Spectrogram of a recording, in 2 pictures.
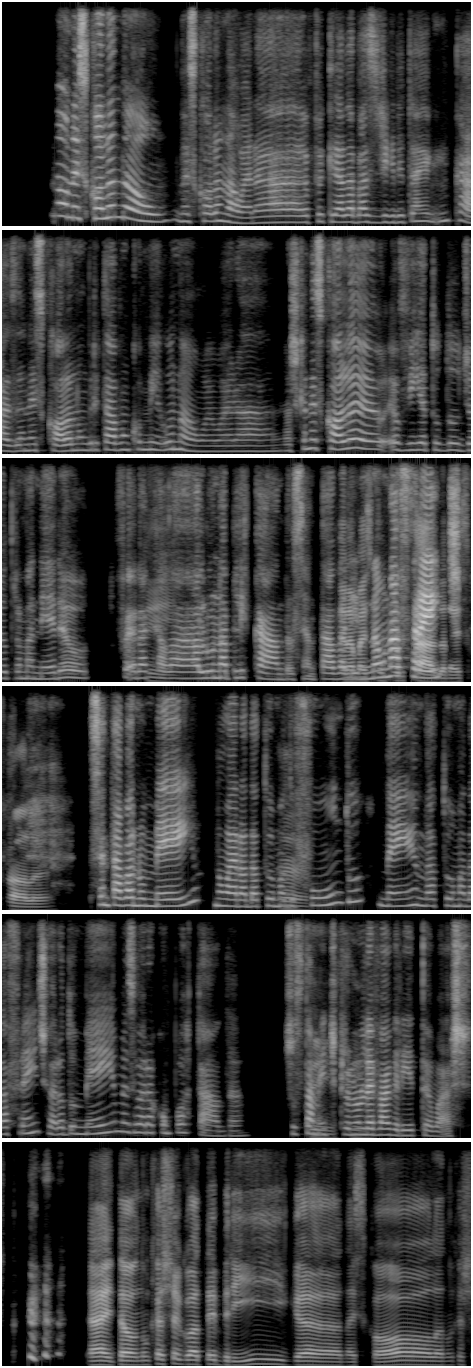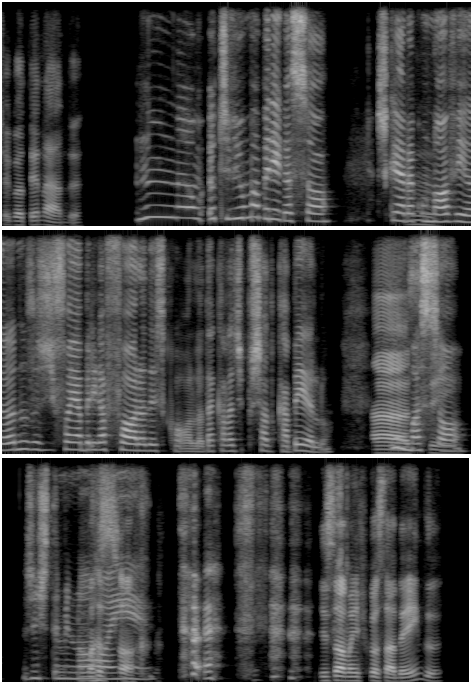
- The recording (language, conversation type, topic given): Portuguese, podcast, Me conta uma lembrança marcante da sua família?
- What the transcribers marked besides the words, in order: laugh; tapping; laughing while speaking: "uma"; laugh; other background noise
